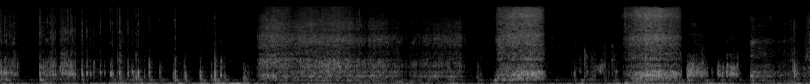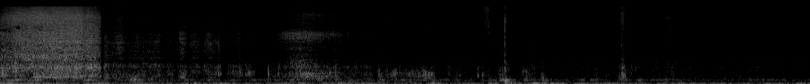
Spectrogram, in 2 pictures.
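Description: Shoelaces rustle and slide against a shoe.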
